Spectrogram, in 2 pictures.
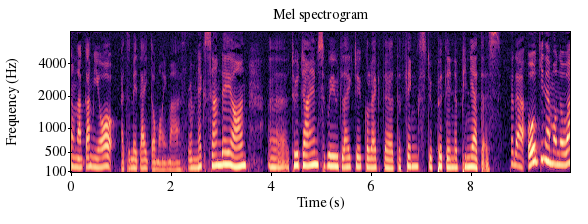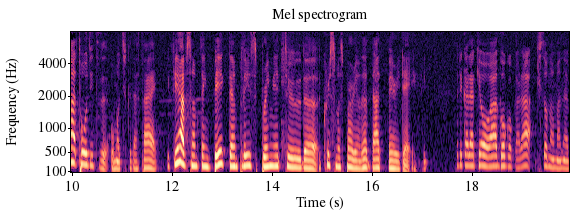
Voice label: announcement; sunday message 2018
